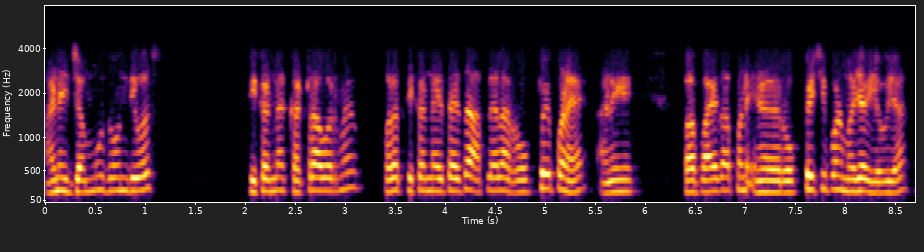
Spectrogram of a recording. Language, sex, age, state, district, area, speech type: Marathi, male, 60+, Maharashtra, Thane, urban, conversation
